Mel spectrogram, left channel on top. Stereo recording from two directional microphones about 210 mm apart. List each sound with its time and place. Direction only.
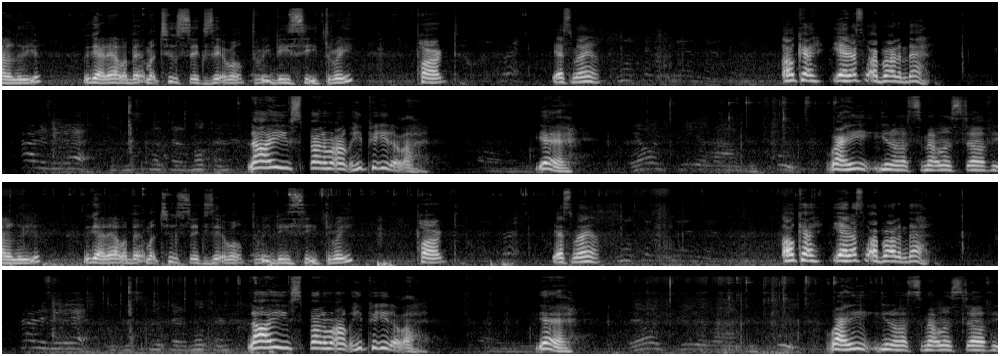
0.0 s speech: 25° left (ahead or behind)
5.5 s a woman's voice: 20° left (ahead or behind)
7.7 s a woman's voice: 15° left (ahead or behind)
12.4 s speech: 20° left (ahead or behind)
15.3 s a woman's voice: 10° left (ahead or behind)
18.2 s a woman's voice: 15° left (ahead or behind)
